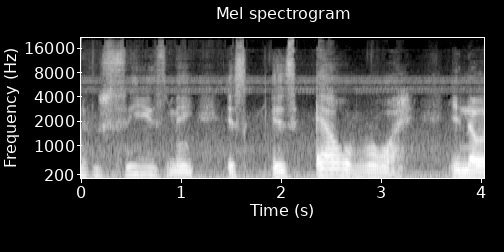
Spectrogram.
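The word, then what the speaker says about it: El Roi: but is spelled the one who sees E L and then R O I.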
